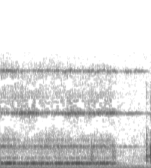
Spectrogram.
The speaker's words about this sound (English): A short while later, at a nearby FBI field office, Special Agent Jim Taylor is at his desk when the phone rings.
